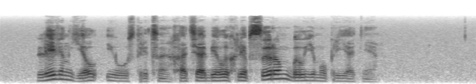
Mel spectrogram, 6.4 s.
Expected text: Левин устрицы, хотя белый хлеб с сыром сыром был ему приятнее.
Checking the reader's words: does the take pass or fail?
fail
